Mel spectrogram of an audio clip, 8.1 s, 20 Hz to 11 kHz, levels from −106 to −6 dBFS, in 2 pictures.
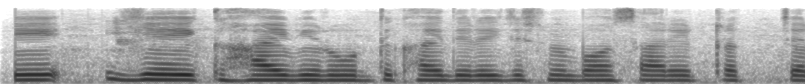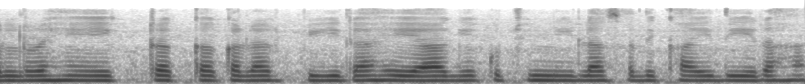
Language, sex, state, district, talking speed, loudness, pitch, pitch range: Hindi, female, Jharkhand, Jamtara, 215 wpm, -33 LUFS, 185 Hz, 180-190 Hz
